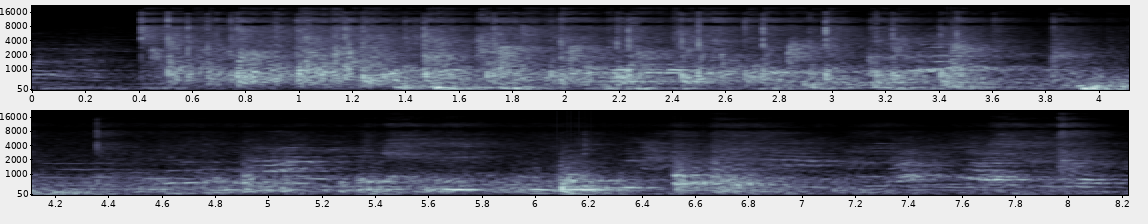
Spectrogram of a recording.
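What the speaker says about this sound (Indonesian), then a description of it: "Oke, tepuk tangan." A burst of many small hands clapping and tapping in a classroom, dense and uneven, with children's voices mixed in, on the teacher's cue.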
